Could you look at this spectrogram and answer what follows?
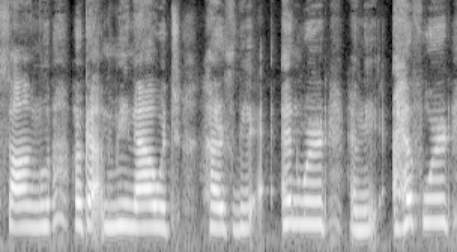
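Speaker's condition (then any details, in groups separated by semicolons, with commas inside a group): Cerebral palsy, severe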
